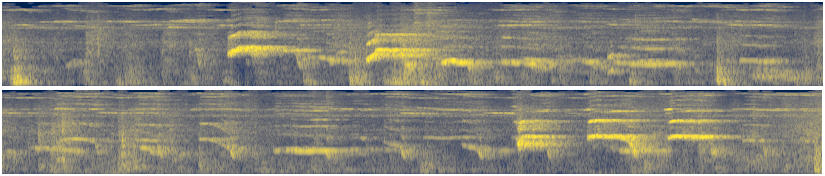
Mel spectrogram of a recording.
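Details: Belgian Malinois puppies, eight weeks old, in beginning bite work: bursts of strained high whimpers and yelping whines in two loud clusters, with shuffling thumps between.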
